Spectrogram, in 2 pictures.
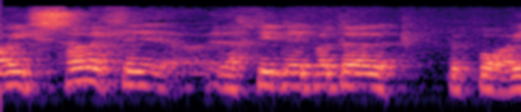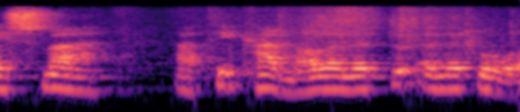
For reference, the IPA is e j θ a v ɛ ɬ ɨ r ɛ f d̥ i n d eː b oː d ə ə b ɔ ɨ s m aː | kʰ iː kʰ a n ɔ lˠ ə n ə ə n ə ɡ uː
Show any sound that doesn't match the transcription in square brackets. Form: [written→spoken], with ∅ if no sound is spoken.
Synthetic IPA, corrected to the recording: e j [θ→s] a v ɛ ɬ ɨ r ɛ [f→χ] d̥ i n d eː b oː d ə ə b ɔ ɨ s m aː | [kʰ→tʰ] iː kʰ a n ɔ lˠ ə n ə ə n ə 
